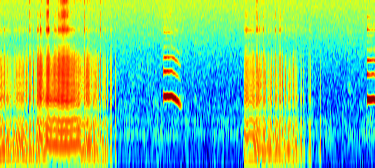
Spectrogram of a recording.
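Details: Domestic cat snoring loudly at rest. Two rough, rattling, pulsed snores about a second long are separated by quiet pauses. Short, squeaky, falling whistle-like notes are also heard.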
